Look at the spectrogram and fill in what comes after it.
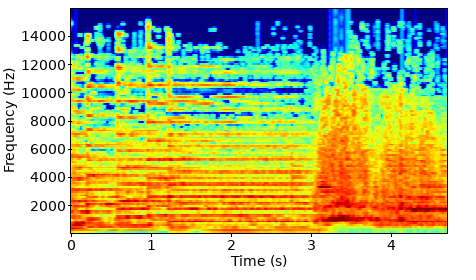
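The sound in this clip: A car brakes hard and its tires skid, a long, loud, steady squeal that breaks into a rougher, noisier scrape for the last couple of seconds.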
